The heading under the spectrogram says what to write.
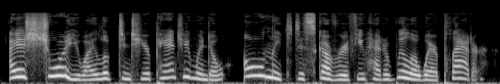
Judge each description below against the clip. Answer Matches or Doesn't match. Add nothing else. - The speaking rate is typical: Doesn't match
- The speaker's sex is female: Matches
